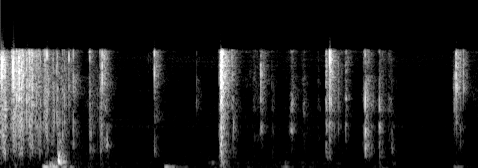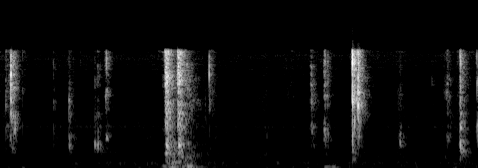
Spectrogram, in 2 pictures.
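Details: Irregular clattering, crackling and knocking handling noises with short pauses, and no animal voice heard.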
